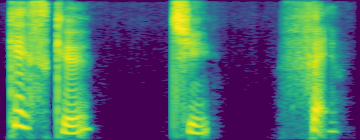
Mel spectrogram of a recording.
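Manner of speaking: spaced out, a pause after each chunk. Shown as a demonstration. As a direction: dictate it piece by piece. Teacher breaks down model phrase.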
